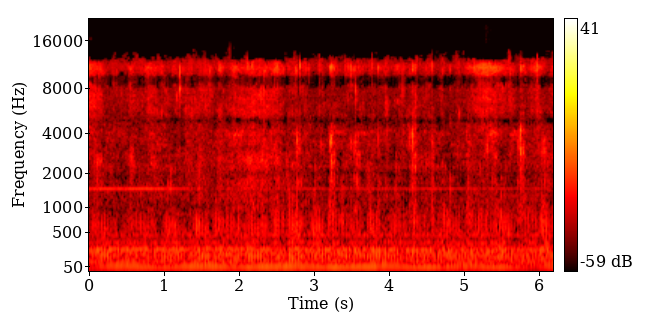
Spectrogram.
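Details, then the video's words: A young female kitten, almost grown, purring from contentment while sitting on a person's chest, licking and kissing him indoors; a steady low rumbling purr throughout, with soft wet licking clicks. "Kitten loves her human, kisses and licks him while purring"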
